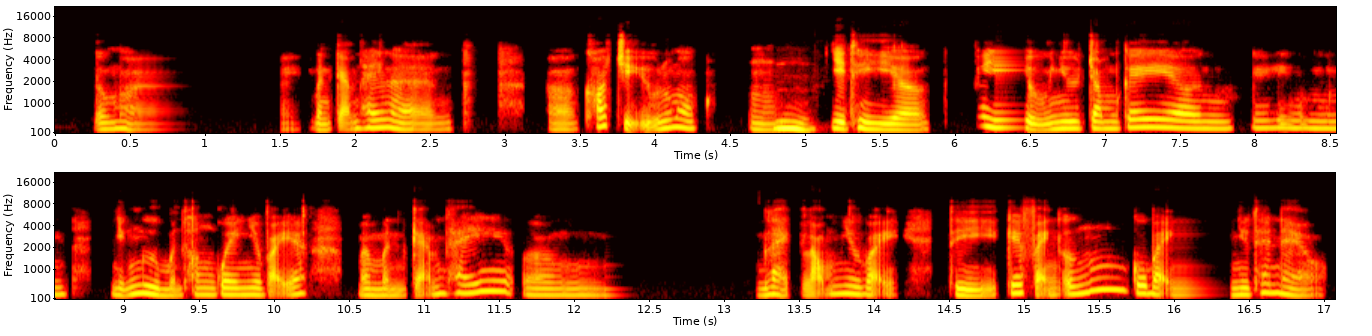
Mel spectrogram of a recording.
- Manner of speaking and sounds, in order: distorted speech; tapping; other background noise
- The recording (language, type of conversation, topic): Vietnamese, podcast, Bạn thường làm gì khi cảm thấy cô đơn giữa đám đông?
